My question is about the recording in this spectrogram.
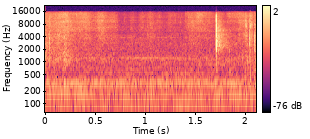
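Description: Paper notebook page snapping once as it is flipped over, a single sharp click near the end, over a faint steady low hum.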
